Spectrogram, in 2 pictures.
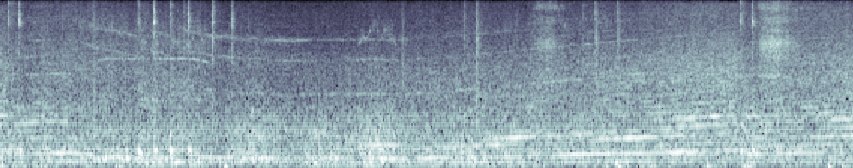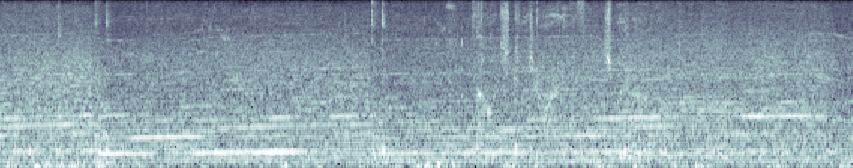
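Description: Rain patters steadily on the car.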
